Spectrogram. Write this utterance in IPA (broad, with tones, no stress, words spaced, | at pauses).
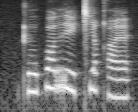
ʈʰo˨pɒ˦re˦˨ ǀʰi˦qʰæ˨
